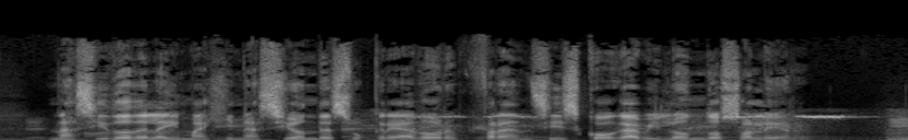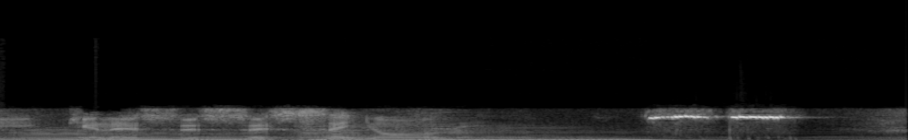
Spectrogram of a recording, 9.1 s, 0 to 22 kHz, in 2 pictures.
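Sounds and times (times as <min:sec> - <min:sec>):
speech: 0:00.3 - 0:07.0
cricket chirping in high shrill trills: 0:07.8 - 0:08.6.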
